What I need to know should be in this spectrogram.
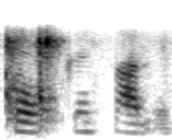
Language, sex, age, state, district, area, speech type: Marathi, female, 30-45, Maharashtra, Thane, urban, conversation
